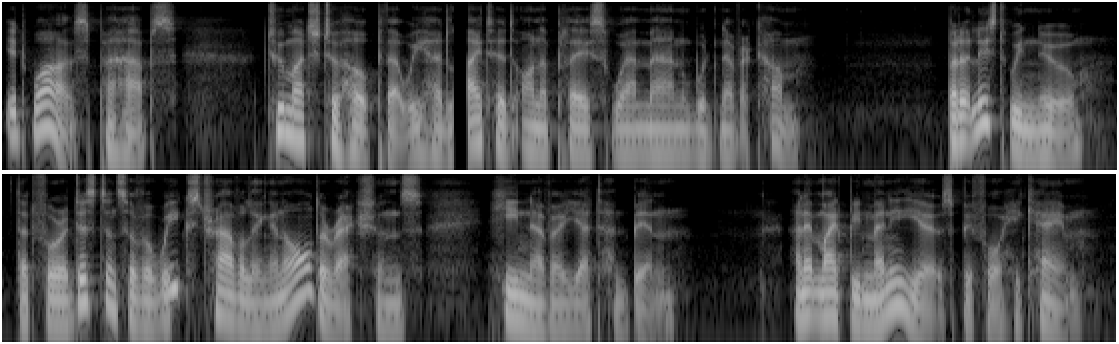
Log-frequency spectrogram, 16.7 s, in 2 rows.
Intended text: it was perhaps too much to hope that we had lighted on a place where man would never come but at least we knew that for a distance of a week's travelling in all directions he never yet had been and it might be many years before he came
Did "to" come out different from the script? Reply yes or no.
no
